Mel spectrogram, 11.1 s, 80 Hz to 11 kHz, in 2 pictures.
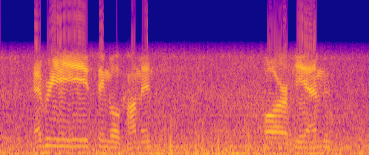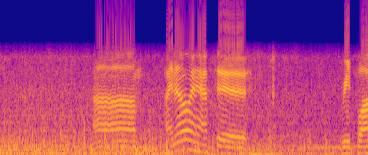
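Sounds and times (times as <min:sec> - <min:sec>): road noise: 0:00.0 - 0:11.0
wind rushing on microphone: 0:00.0 - 0:11.0.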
